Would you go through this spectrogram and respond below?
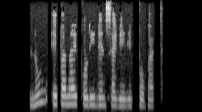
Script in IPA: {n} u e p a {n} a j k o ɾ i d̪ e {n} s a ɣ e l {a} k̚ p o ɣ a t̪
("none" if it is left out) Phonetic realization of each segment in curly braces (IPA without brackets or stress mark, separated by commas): n, n, n, i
